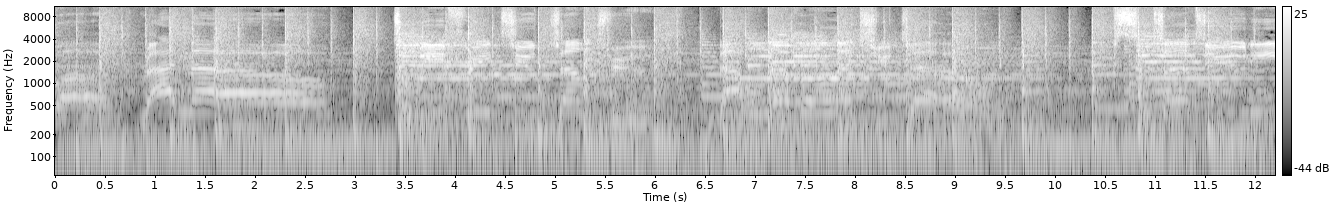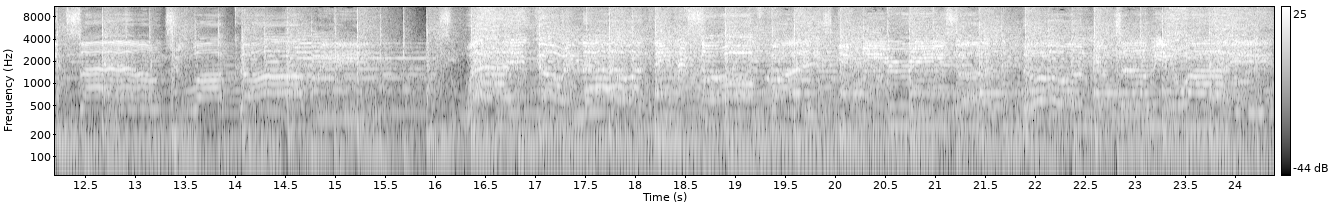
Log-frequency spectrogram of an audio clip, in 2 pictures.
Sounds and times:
Music: 0:00.0 - 0:24.3.

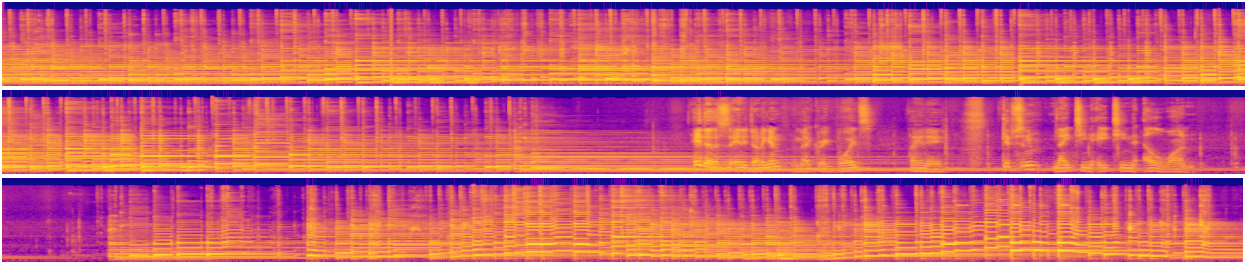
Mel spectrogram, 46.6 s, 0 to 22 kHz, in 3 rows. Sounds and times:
Acoustic guitar: 0:00.0 - 0:46.5
Speech: 0:24.2 - 0:27.4, 0:28.0 - 0:30.5.

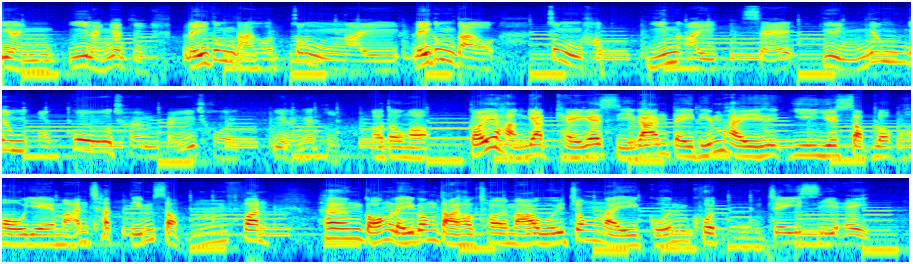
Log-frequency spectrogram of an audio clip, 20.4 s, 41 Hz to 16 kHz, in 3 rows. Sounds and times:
Speech: 0:00.0 - 0:20.1
Music: 0:00.0 - 0:20.4.

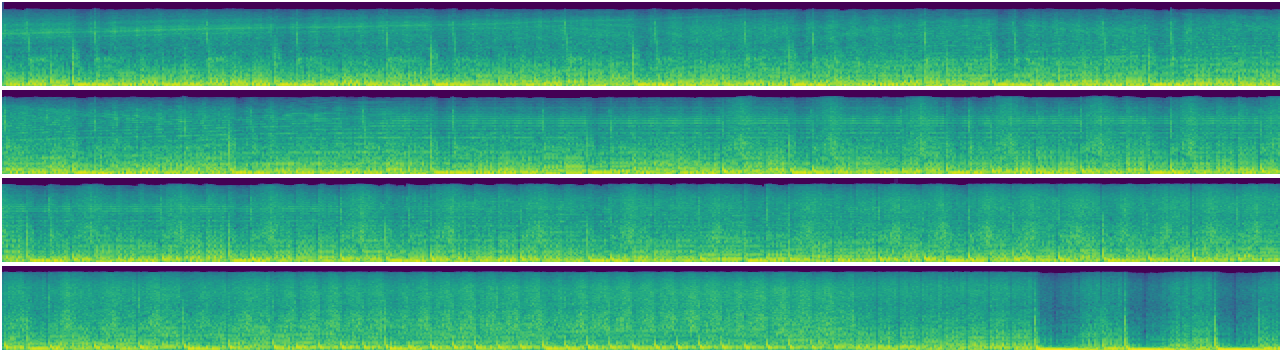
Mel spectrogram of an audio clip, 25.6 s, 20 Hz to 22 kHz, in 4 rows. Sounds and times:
Music: 0:00.0 - 0:25.5.

